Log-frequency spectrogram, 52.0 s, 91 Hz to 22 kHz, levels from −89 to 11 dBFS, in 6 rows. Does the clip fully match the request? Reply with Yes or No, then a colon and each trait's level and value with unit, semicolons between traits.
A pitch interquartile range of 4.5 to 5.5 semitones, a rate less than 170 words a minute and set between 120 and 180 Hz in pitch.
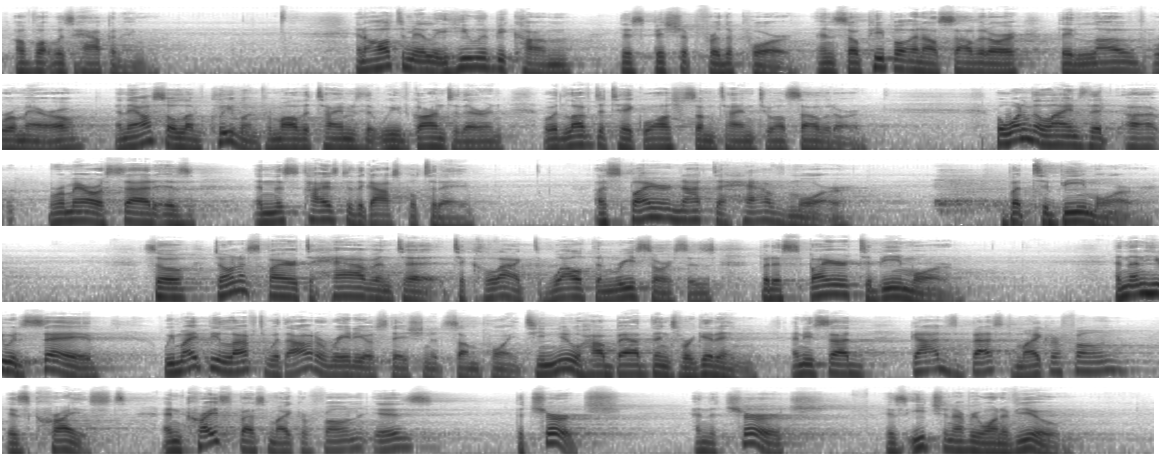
No: average, 5.2 semitones; average, 160 wpm; low, 110 Hz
